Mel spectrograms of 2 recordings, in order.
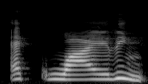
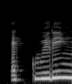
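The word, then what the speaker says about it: acquiring: उसको इंप्रूव करती है एक्वायरिंग एक एक्वियरिंग नहीं पढ़ना एक्वायरिंग यानी कि [गला साफ़ करने की आवाज़] हासिल करना एक्वायर करना ठीक ठीक है?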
